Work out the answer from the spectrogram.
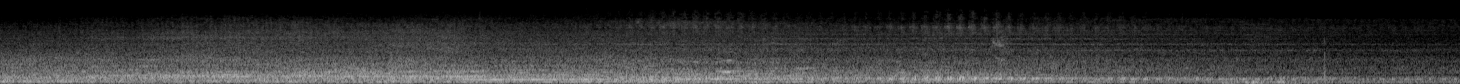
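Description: Yellow electric commuter train pulling out of the station and running past, with the hum of its motors over the rumble of the wheels on the rails. About ten seconds in comes a quick rhythmic clatter, and the sound then fades as the train moves away.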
